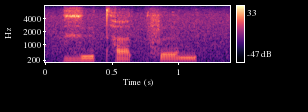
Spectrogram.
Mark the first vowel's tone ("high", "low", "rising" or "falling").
rising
